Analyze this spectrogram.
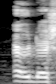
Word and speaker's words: Aradesh: Wow, I kept saying the name wrong. Aradesh is our leader.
